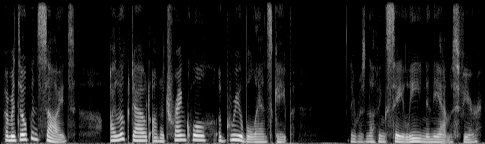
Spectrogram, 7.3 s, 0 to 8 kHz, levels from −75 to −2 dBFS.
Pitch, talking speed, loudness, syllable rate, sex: 190 Hz, 155 wpm, -19 LUFS, 5.8 syllables/s, female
